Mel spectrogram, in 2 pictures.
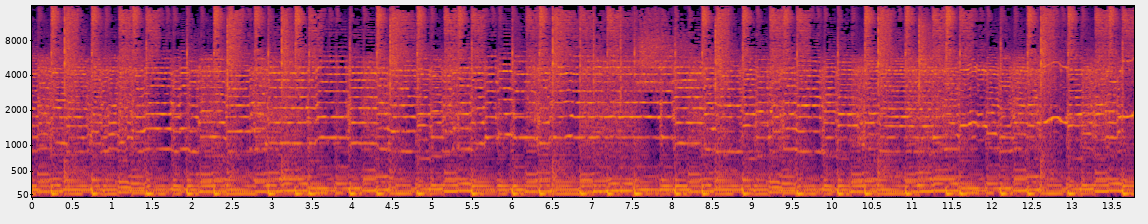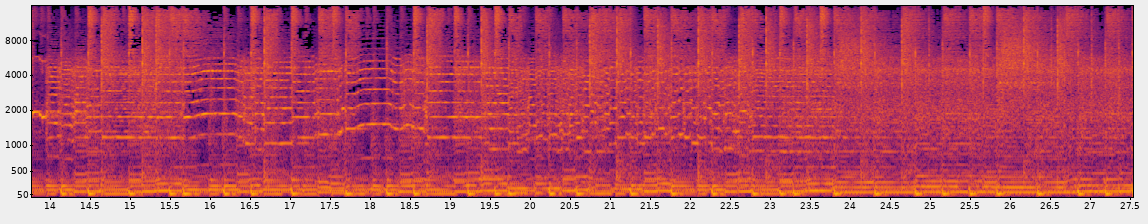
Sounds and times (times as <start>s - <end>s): Heavy metal: 0.0s - 27.5s.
